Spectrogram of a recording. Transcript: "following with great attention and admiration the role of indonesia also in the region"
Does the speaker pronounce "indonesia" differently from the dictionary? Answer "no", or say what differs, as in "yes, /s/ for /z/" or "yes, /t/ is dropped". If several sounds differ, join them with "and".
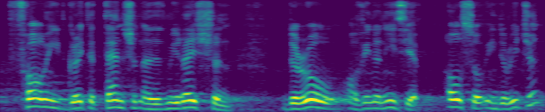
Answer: yes, /z/ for /ʒ/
